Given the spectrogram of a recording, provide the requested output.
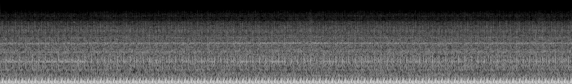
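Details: Briggs & Stratton Vanguard 23HP V-twin on a Little Wonder hedge trimmer, after primer bulb replacement and carburetor cleaning, choked, low throttle, brake on: steady, even low thump, about four beats a second, no misses. Normal clean idle.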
